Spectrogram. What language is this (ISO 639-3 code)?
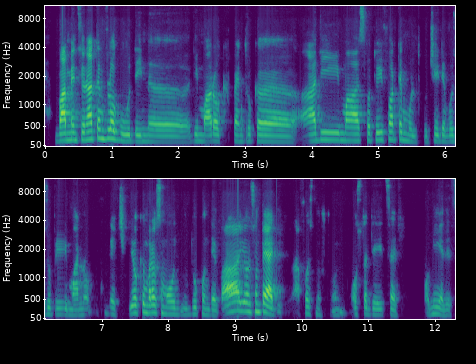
ron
